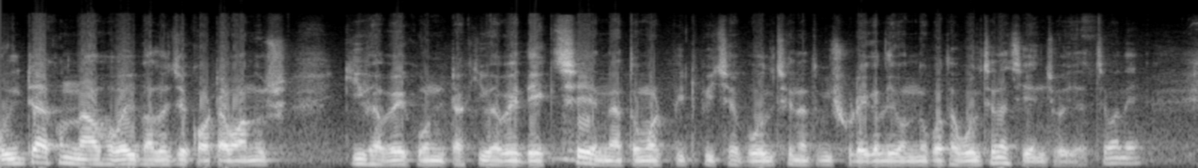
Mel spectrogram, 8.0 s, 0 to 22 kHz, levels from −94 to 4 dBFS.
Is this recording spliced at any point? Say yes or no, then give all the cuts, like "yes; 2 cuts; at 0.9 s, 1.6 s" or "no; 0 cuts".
no; 0 cuts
